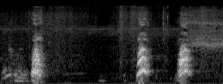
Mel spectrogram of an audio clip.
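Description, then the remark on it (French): Milou the dog barks three times at an elephant, with a short gap before the first bark and the last two coming close together, each bark loud against a quiet background hiss. “Toi, Milou, il ne faut pas l'effrayer.”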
